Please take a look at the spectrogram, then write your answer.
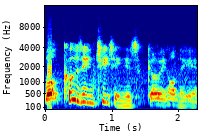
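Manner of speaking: plain reading voice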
